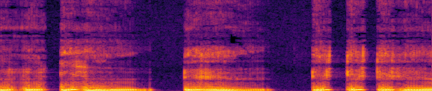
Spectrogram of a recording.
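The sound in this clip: A person's voice imitating someone clearing their throat excessively, a string of short, loud, voiced rasping bursts separated by brief gaps, the last few coming quicker and shorter.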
